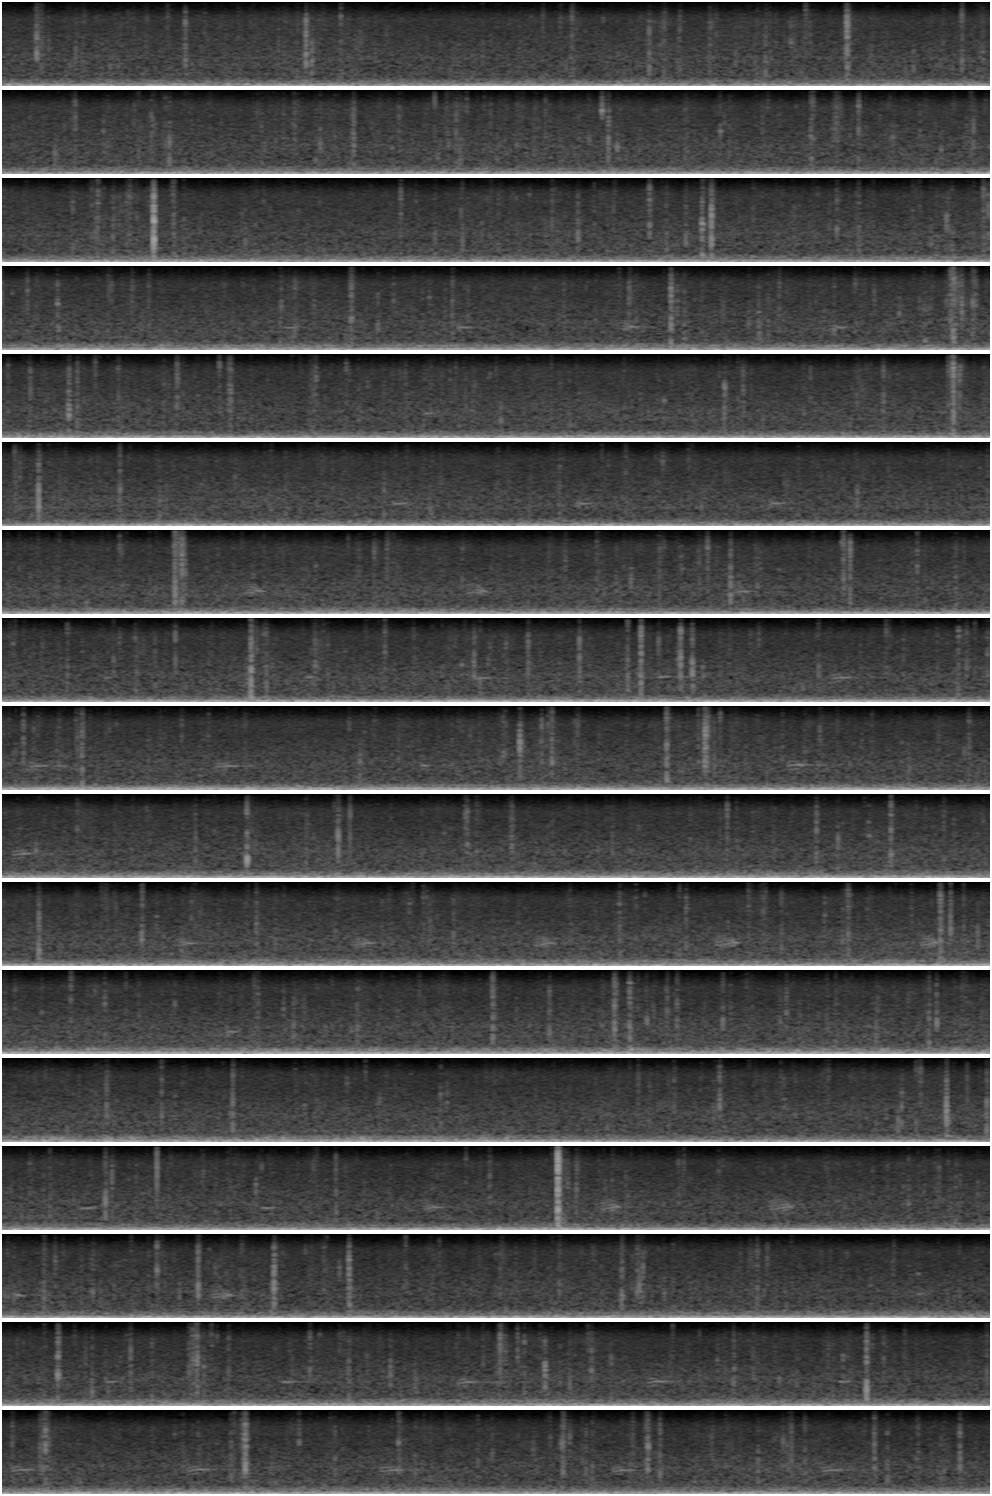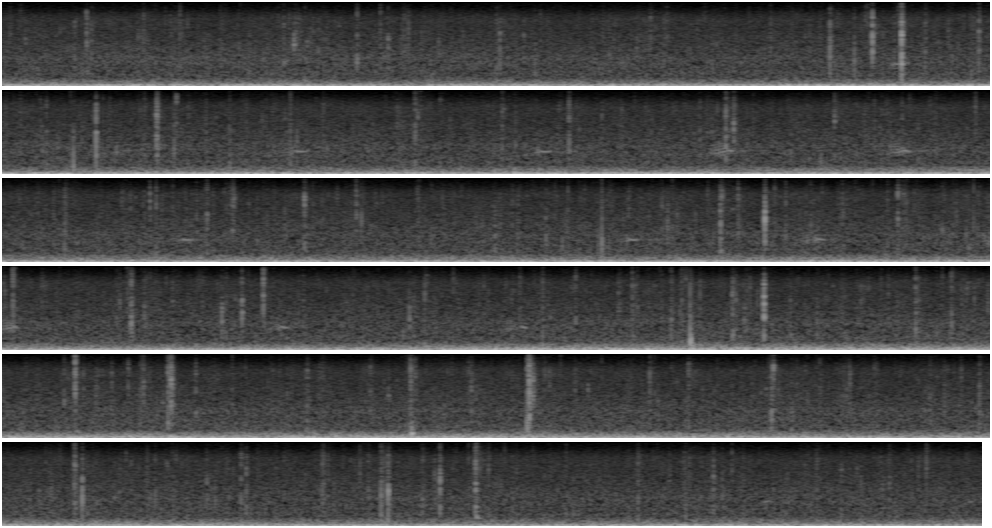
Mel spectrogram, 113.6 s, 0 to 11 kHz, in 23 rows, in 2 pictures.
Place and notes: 22:09 Berlin, Königsheide, Teich - pond ambience
Deutschland, 17 April 2021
